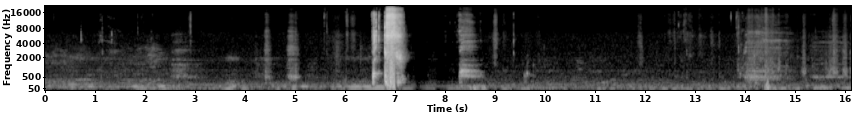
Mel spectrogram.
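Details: One sharp, explosive sneeze after a quick indrawn breath, then soft breathing and rustling of fabric (sneezing onto a robe) in a quiet room.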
